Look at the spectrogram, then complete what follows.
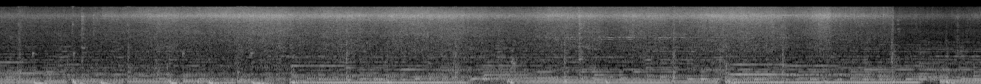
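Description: Potato cubes sizzling as they fry in hot oil in a kadai, with a steel spatula stirring and scraping the pan; the sizzle grows louder about a second and a half in as they are stirred. Background music with steady low notes plays throughout.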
